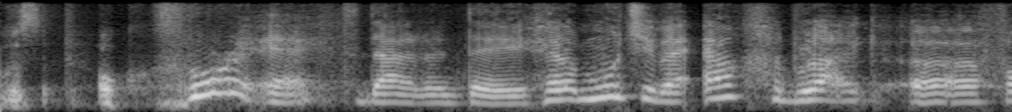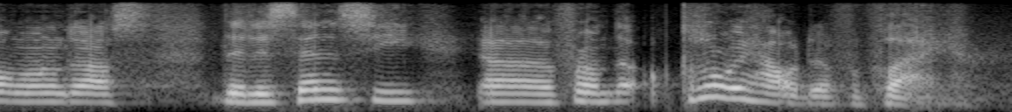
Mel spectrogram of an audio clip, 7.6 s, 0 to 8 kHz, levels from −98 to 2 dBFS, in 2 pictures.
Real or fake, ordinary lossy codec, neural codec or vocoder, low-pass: fake; none; codec, 16 kHz in and 24 kHz out, 0.4 kbps, LongCat-Audio-Codec, fine tuned four codebook decoder; 7.2 kHz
